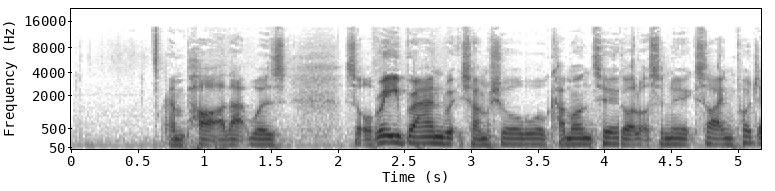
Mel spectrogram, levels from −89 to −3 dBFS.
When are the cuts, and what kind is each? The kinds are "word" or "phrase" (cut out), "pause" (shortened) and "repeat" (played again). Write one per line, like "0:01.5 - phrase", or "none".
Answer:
0:02.3 - word
0:03.4 - word
0:04.1 - word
